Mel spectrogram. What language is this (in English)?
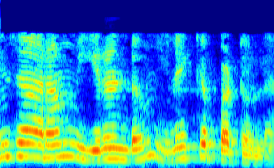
Tamil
